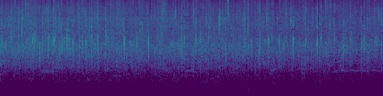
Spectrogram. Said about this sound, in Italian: Fate un applauso a questa ragazza, davvero se lo merita.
